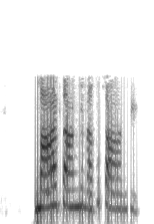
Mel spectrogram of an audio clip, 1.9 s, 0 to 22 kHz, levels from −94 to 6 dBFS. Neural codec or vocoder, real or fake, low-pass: none; real; 5.4 kHz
